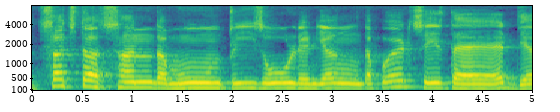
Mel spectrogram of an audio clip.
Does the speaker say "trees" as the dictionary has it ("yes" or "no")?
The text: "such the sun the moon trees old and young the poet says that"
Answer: yes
